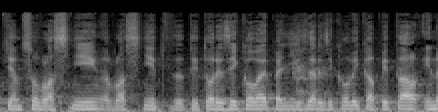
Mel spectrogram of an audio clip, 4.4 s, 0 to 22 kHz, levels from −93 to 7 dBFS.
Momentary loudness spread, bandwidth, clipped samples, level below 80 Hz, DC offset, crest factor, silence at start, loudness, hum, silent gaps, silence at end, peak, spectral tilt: 6 LU; 13.5 kHz; under 0.1%; -42 dBFS; under 0.1%; 16 dB; 0 s; -26 LUFS; none; none; 0 s; -8 dBFS; -6 dB/octave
